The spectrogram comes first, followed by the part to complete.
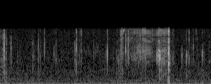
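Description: Pokémon trading cards being handled close to the microphone: scattered rustles and light clicks, busier in the second half, with one sharper click near the end.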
